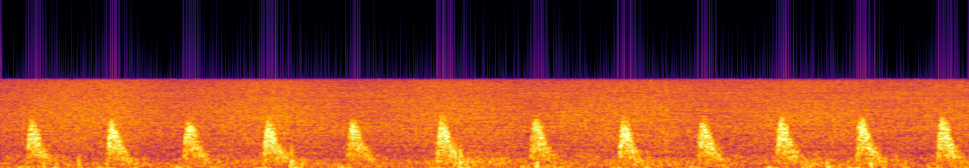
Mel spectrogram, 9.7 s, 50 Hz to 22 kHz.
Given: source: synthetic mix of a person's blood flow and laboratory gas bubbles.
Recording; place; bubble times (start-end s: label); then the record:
Doppler ultrasound of blood flow; subclavian vein
0.05-0.11 s: bubbles
6.61-6.71 s: bubbles
From the record:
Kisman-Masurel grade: 121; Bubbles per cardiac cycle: 1 to 2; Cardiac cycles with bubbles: 10 to 50%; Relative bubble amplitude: barely perceptible (0.100 to 0.250); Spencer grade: 2 (many but less than half of the cardiac periods contain bubble signals, singularly or in groups); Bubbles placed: anywhere in the cardiac cycle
